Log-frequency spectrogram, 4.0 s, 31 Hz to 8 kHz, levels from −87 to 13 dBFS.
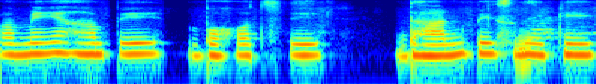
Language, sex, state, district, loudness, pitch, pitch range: Hindi, female, Maharashtra, Gondia, -15 LUFS, 220 Hz, 215-230 Hz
